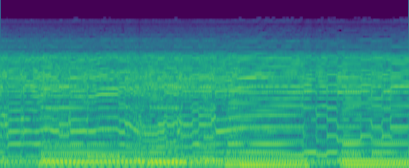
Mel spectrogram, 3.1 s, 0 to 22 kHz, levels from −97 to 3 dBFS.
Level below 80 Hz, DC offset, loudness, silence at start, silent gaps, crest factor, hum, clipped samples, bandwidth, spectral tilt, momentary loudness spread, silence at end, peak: -32 dBFS; under 0.1%; -14 LUFS; 0 s; none; 14 dB; none; under 0.1%; 10 kHz; -5.5 dB/octave; 2 LU; 0 s; -2 dBFS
